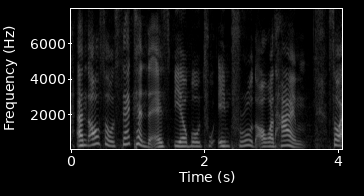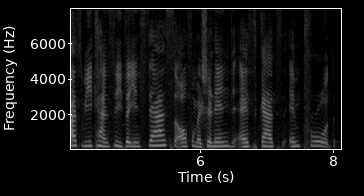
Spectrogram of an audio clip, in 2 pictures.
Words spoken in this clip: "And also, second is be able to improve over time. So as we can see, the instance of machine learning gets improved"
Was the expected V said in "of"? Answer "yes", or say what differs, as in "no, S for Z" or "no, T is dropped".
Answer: no, F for V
